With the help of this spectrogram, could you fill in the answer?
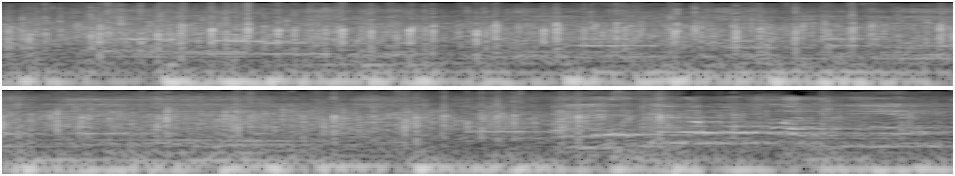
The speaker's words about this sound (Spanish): Es un fuerte aplauso, por favor.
